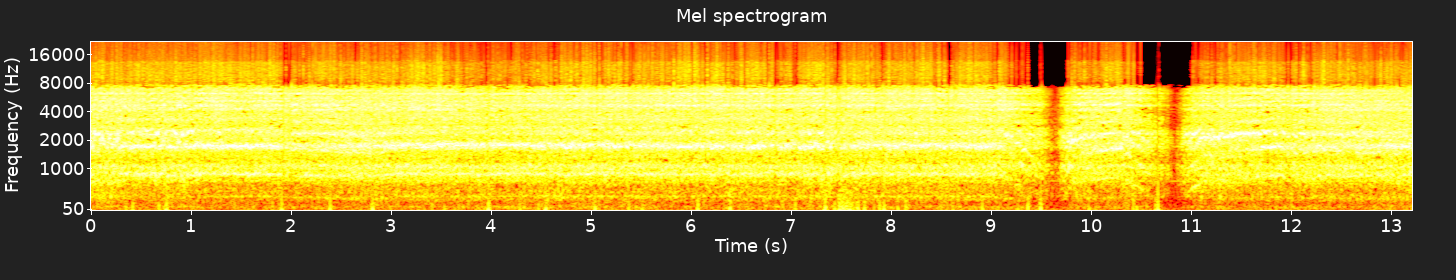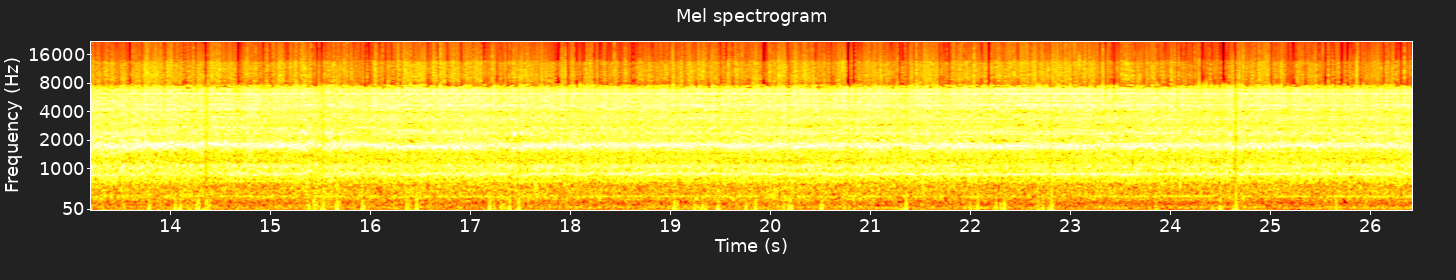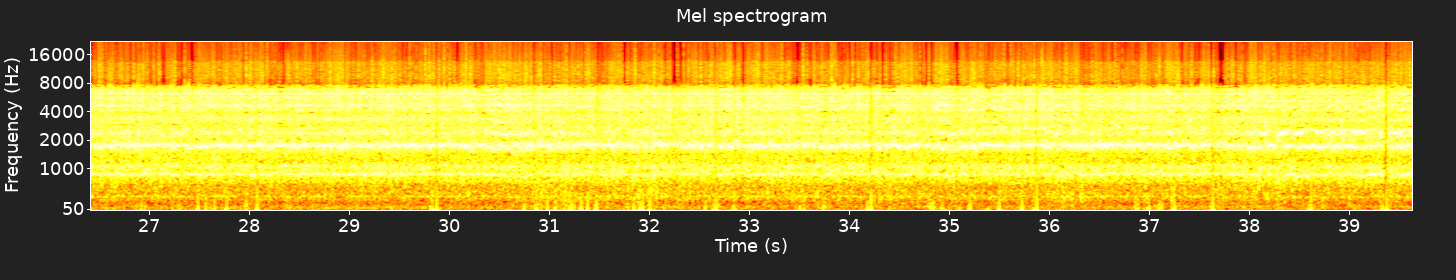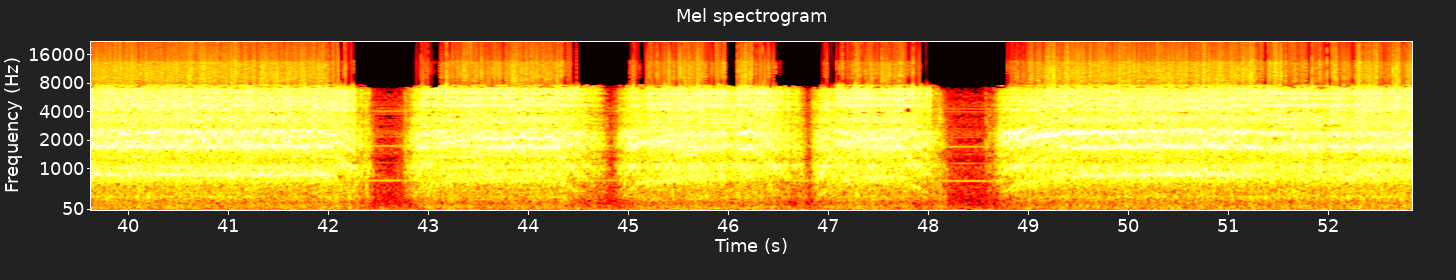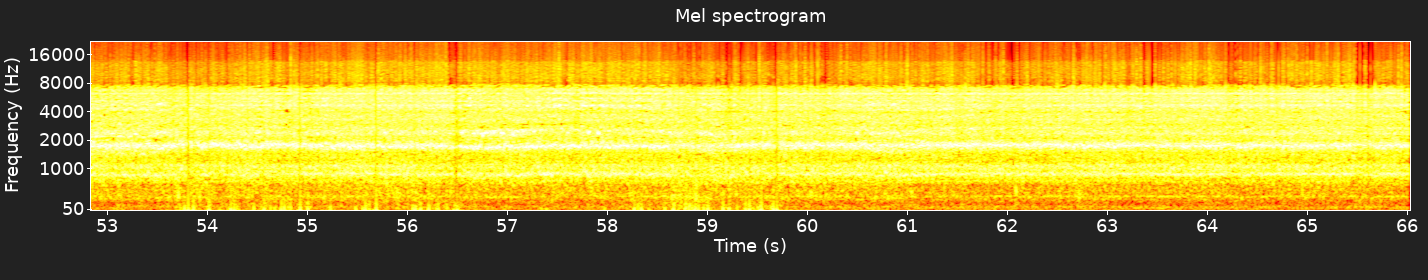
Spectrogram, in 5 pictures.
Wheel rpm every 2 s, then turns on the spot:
220, 220, 230, 230, 180, 110, 210, 230, 230, 230, 230, 230, 230, 230, 230, 230, 240, 230, 230, 220, 210, 110, 140, 120, 100, 210, 210, 230, 220, 230, 230, 240, 230.
none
